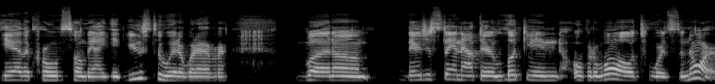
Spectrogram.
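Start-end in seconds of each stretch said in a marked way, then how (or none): none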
